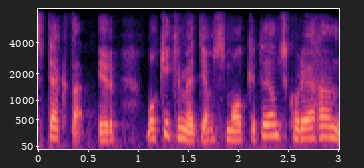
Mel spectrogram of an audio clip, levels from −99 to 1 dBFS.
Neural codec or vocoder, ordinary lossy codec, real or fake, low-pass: codec, 16 kHz, 1.1 kbps, Voila-Tokenizer; Opus, 64 kbps; fake; 7.2 kHz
